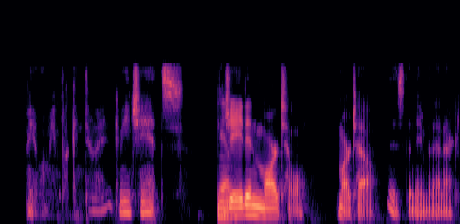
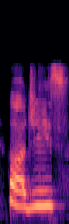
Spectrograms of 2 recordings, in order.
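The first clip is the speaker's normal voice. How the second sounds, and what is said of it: Imitates cartoon character Morty's voice. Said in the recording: “a good Rick or Morty impersonation ... I'll be Morty.”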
